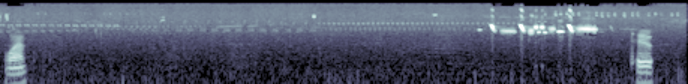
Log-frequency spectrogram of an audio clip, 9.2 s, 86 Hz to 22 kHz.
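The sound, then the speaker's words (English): Sage sparrow song: thin, faint high notes early on, then a louder burst of quick, high chirping notes near the end, with brief human voices at the start and close. “It's Sage Sparrow number 2.”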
